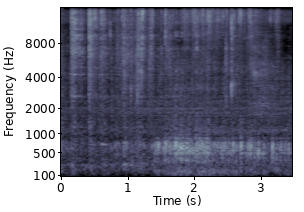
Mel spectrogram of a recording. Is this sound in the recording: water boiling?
yes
